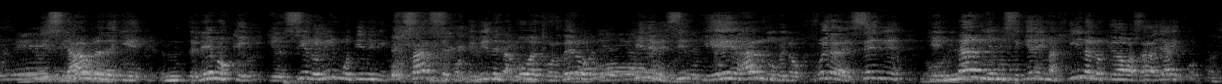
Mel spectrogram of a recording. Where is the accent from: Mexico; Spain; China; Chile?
Chile; Bueno, nosotros que somos chilenos, estamos bailando juego con el Señor.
